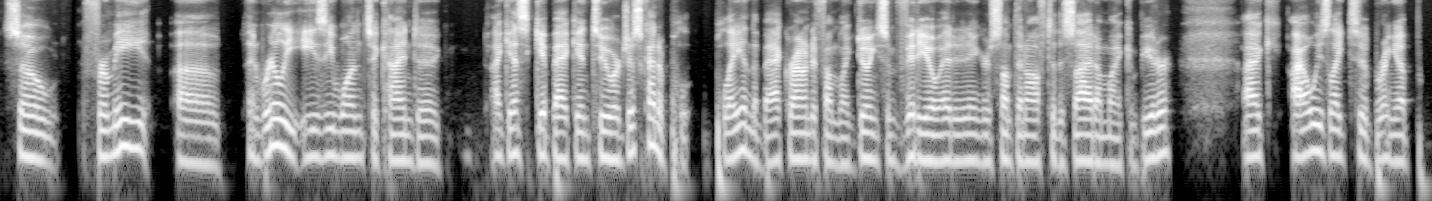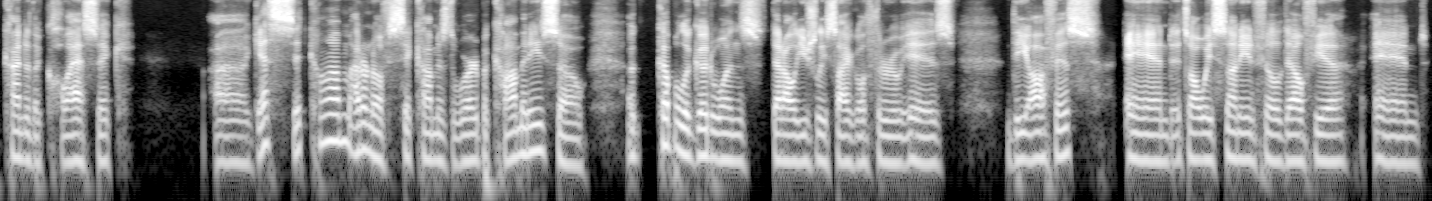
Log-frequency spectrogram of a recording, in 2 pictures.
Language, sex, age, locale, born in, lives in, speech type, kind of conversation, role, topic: English, male, 35-39, en-US, United States, United States, conversation, unstructured, none, What comfort shows do you return to, and which favorite moments always lift your spirits?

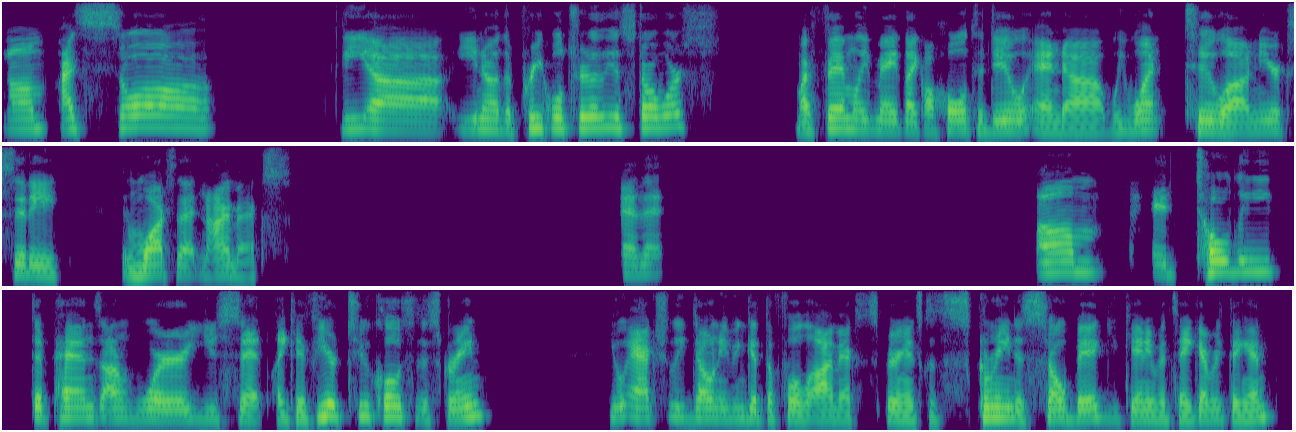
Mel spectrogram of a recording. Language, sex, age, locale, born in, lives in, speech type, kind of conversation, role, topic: English, male, 40-44, en-US, United States, United States, conversation, unstructured, none, What was the first movie that made you fall in love with cinema, and what memories does it bring back?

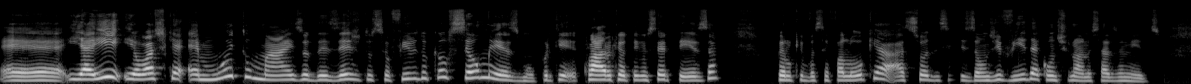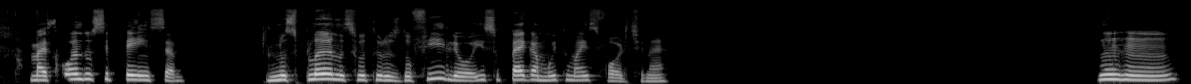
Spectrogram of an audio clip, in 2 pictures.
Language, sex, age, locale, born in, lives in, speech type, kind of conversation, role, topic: Portuguese, female, 40-44, pt-BR, Brazil, United States, conversation, advice, advisor, Como posso lidar com a ansiedade e a incerteza durante mudanças?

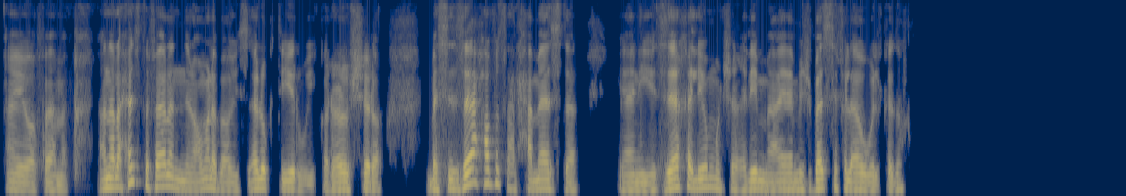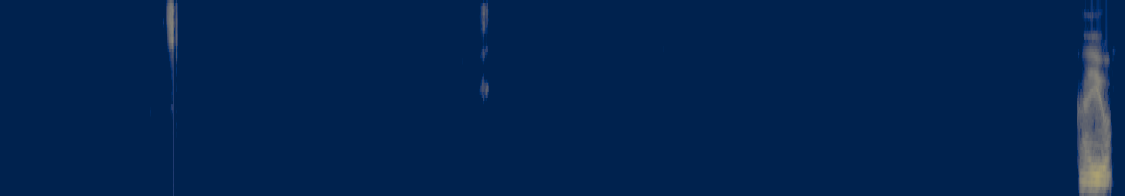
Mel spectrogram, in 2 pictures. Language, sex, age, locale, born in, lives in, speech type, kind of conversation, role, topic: Arabic, male, 20-24, ar-EG, Egypt, Egypt, read, expert-assistant, asker, مين أنسب أكتر للشركات اللي لسه بتبدأ: استراتيجية التركيز على سوق واحد ولا التوسع في كذا سوق في نفس الوقت؟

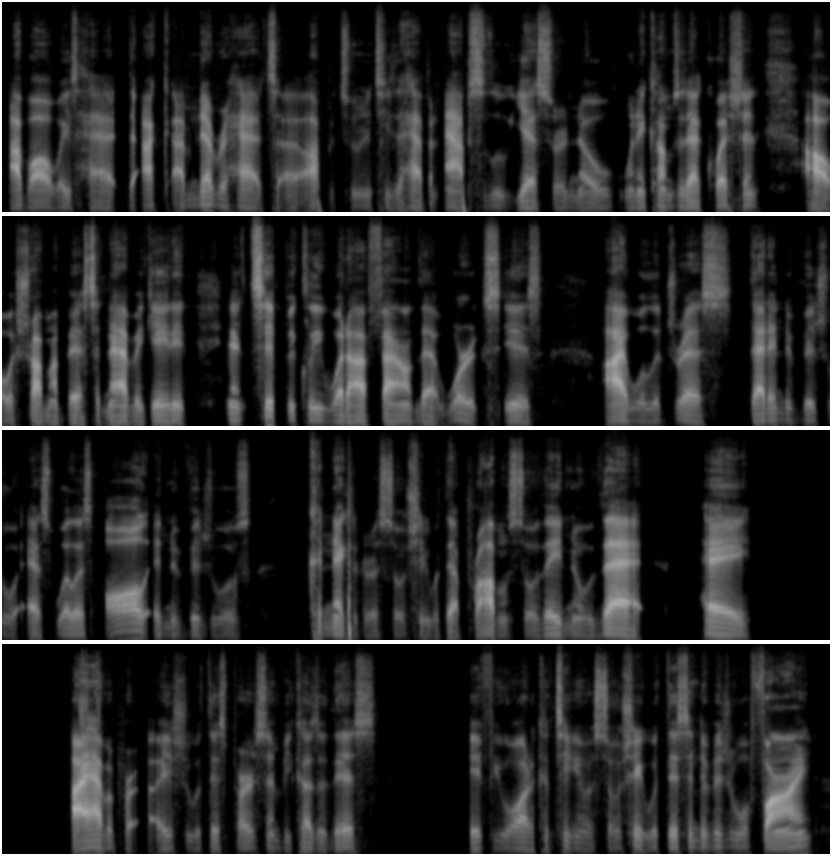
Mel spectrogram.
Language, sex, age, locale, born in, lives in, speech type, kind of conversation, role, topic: English, male, 35-39, en-US, United States, United States, conversation, unstructured, none, Why is it important to forgive someone?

